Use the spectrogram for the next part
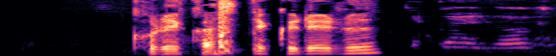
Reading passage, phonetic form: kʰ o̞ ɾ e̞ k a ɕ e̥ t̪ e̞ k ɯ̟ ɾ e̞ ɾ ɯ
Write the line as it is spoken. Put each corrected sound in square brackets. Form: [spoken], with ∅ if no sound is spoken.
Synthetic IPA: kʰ o̞ ɾ e̞ k a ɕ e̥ t̪ e̞ k ɯ̟ ɾ e̞ ɾ ɯ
